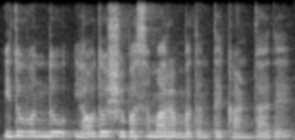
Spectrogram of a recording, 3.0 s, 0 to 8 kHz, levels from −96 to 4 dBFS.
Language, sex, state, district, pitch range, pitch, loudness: Kannada, female, Karnataka, Shimoga, 205-235 Hz, 220 Hz, -16 LUFS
